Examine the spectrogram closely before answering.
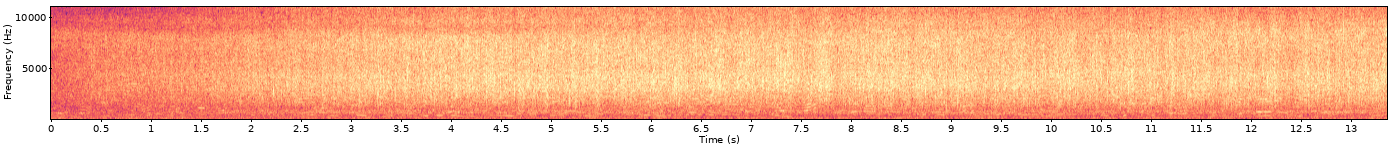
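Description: Fountain jets splash and hiss steadily, growing louder up close.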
